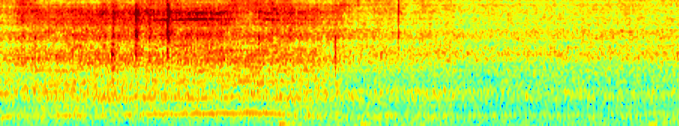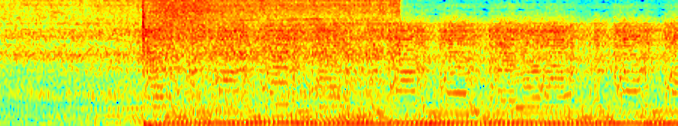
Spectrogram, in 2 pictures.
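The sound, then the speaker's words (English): A Ford Crown Victoria car engine runs and revs, rising in pitch, then shifts abruptly around the midpoint into a louder, steady rumble with harmonic engine tones, with no one speaking. “Now sit back, relax, and enjoy the orgasmic sound of a Crown Vic.”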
